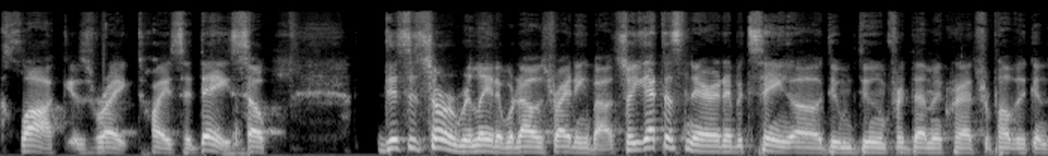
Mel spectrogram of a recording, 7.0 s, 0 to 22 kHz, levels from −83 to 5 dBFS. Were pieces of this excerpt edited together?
yes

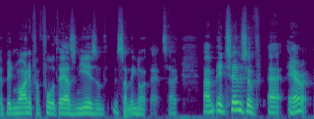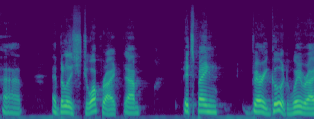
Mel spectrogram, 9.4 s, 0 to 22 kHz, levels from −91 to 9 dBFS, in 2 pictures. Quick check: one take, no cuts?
yes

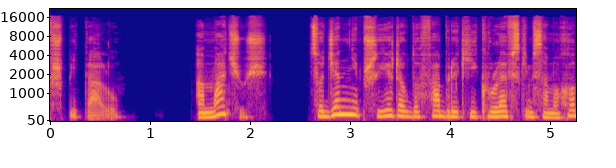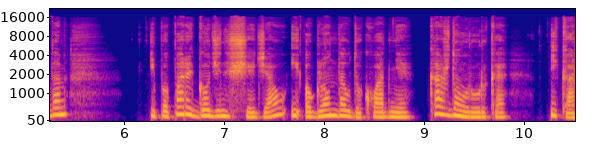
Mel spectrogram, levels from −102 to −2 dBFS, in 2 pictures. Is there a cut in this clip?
no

